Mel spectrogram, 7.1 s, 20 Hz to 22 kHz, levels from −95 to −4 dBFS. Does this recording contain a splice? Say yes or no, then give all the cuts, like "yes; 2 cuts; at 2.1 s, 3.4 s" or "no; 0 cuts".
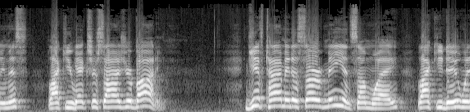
yes; 2 cuts; at 1.1 s, 4.4 s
